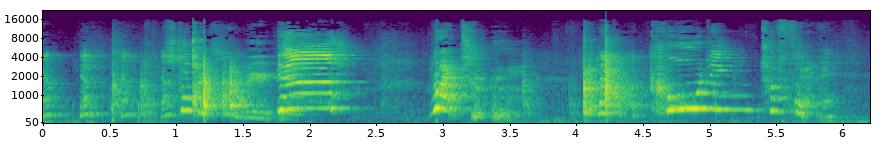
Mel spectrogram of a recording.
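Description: Mostly voices talking and exclaiming, with a few light clinks of a metal spoon against crockery.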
